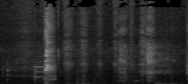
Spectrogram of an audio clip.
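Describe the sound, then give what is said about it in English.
A dog makes a few short, breathy snorts and whimpering noises, with a sharper burst near the start and another toward the end, no one talking. “That's a cool dog.”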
